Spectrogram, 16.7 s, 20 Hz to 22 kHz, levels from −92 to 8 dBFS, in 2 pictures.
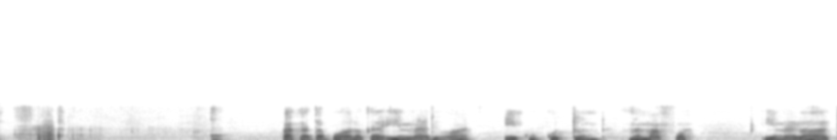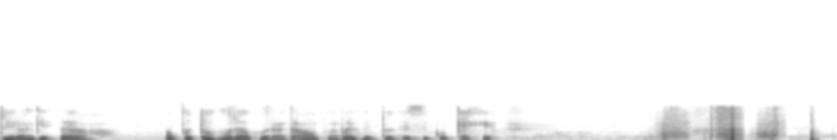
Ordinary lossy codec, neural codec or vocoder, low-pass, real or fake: AAC, 24 kbps; none; 5.4 kHz; real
